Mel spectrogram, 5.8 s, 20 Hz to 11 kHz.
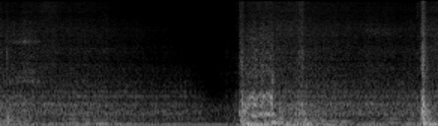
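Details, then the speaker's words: Buick Electra 5.7 L diesel, first start attempt in a year, blown head gasket unrepaired, fuel system unprimed, ether used, jump box: long slow labored cranking with uneven churning and louder bursts, never catches; owner suspects starter or shim. "hey well i'm not having a whole lot of luck here hopefully it'll catch"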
